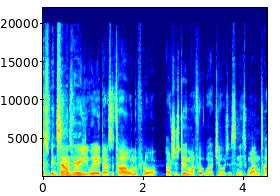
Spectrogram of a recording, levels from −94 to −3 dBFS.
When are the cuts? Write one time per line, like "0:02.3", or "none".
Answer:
0:02.4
